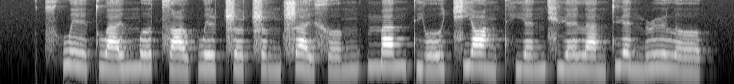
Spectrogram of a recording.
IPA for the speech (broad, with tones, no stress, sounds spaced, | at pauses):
t͡sʰ w e˥˨ ɪ̯ t̪ w a˨˦ ɪ̯ m ɤ˨˦ t͡s ɑ˨˩ ʊ̯ p w e˦ ɪ̯ ʈ͡ʂ ɤ˨˦ ʈ͡ʂ ɤ˨˩ ŋ ʂ a˥˨ ɪ̯ x ɤ˨˦ ŋ | m a˦ n t̪ j o˨˦ ʊ̯ t͡ɕ j ɑ˥˨ ŋ t̪ʰ j ɛ˨˦ n ɕ ɥ ɛ˨˦ l a˨˩ n t̪ ɥ ɛ˥˨ n ɻ ɻ̩˦ l ɤ˨˩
